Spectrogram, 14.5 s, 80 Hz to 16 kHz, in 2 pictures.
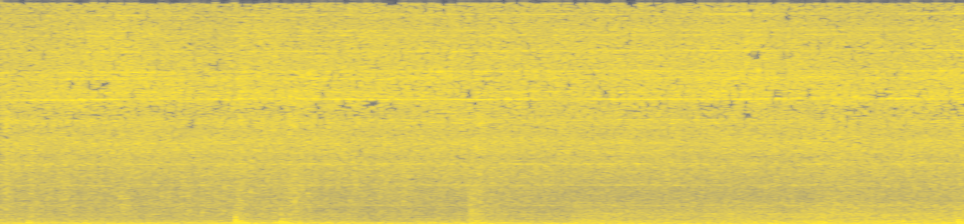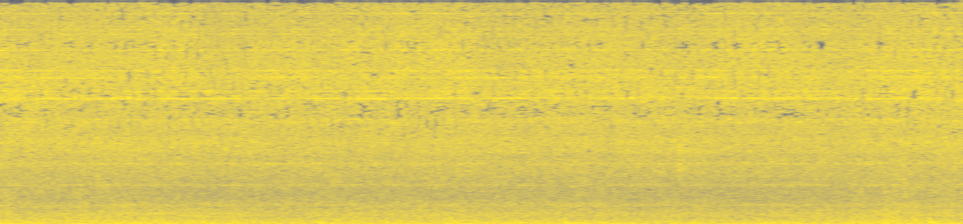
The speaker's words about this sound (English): You're now the loudest plane on the planet at an air show that you're going to hear is the F-22 Raptor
